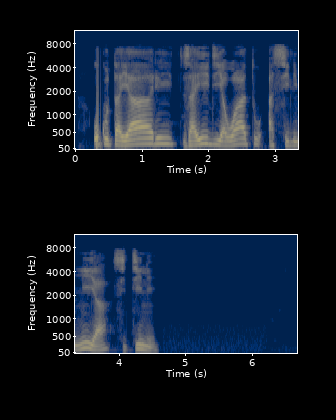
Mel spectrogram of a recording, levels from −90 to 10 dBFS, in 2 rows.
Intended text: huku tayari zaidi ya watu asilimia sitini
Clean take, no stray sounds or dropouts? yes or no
yes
